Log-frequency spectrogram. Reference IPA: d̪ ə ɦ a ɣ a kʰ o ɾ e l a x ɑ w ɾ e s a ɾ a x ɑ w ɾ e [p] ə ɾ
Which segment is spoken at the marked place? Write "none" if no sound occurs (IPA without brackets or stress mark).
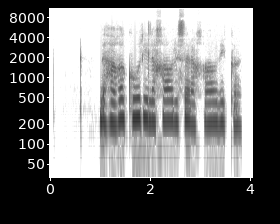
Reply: k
